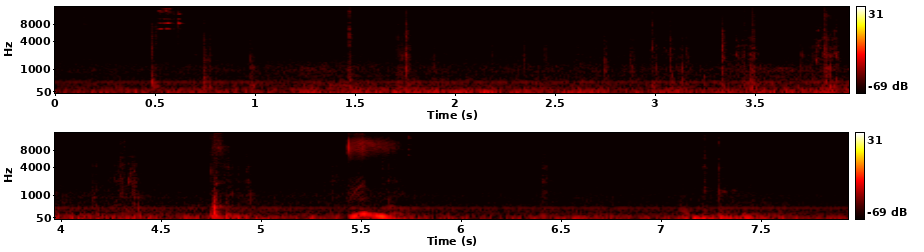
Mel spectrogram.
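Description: Faint clicks and crinkles of a plastic soda bottle being handled and its screw cap turned, with a sharper click and a short rustle near the middle.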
